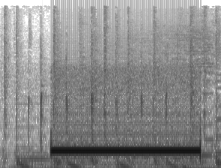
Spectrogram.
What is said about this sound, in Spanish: Qué tensión, me encanta cuando suena un teléfono en directo.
